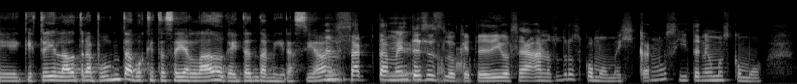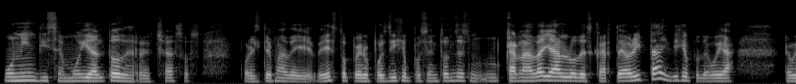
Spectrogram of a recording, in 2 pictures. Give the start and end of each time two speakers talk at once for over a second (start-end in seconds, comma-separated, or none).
3.2-4.8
